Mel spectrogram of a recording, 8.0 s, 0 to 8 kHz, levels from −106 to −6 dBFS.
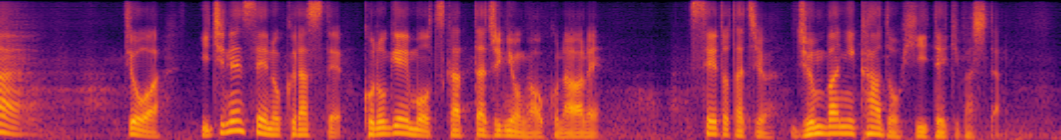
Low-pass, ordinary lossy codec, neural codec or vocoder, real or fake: none; none; codec, 16 kHz, about 1 kbps, DyCAST, with the encoder's durations; fake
